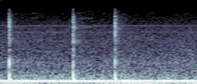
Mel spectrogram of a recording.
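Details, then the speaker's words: Chest percussion in a simulated respiratory OSCE exam, tapping over the supraclavicular and infraclavicular areas with a hand on the chest: a normal resonant percussion note, neither dull nor hyperresonant. "So I'll be listening for um resonance supravicular and infraovvicular. Um so if I was to hear dull sounds could indicate um an increase in tissue density"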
